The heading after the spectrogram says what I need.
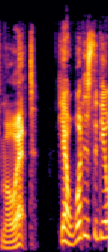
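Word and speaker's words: Moët: You pronounce it as in Dutch with a hard T. Mo. All right. So it is actually Moette brand is so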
